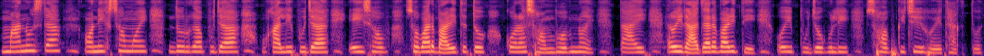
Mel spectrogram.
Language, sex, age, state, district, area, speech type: Bengali, female, 45-60, West Bengal, Jhargram, rural, spontaneous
